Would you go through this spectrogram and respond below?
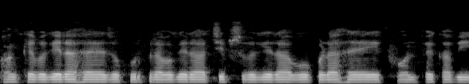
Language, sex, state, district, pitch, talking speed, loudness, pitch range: Rajasthani, male, Rajasthan, Churu, 115 Hz, 205 wpm, -21 LUFS, 110-115 Hz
